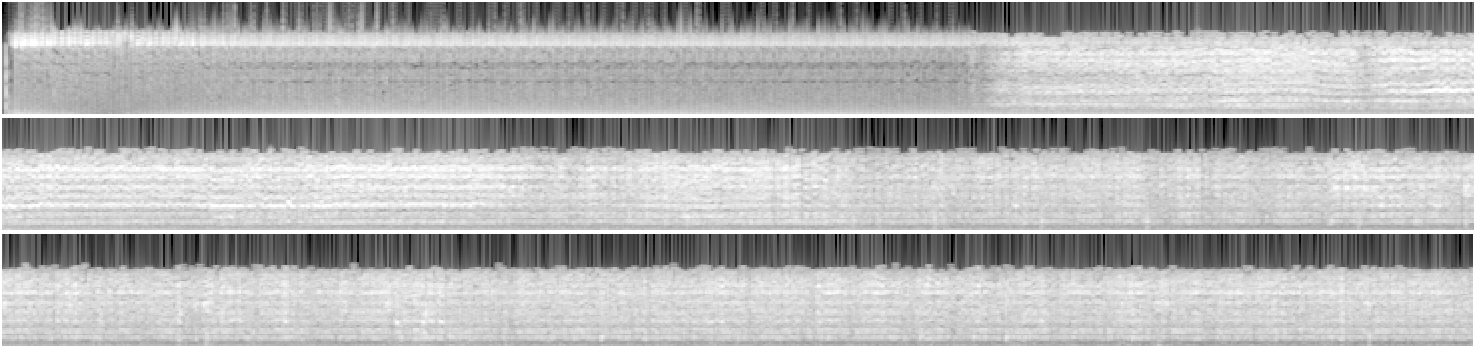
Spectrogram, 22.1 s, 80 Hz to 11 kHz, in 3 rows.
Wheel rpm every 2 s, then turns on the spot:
0, 0, 110, 210, 220, 230, 230, 230, 230, 230, 230.
none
